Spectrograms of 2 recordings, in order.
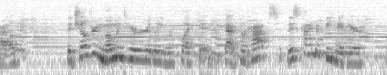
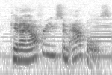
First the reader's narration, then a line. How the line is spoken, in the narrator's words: asked the tree eagerly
